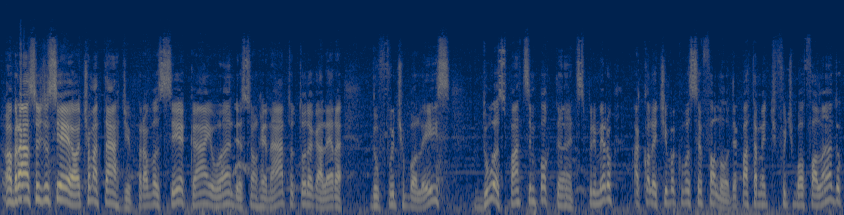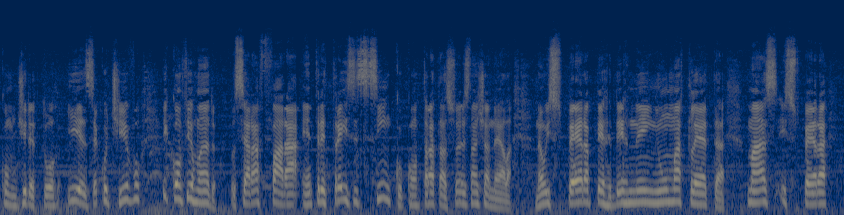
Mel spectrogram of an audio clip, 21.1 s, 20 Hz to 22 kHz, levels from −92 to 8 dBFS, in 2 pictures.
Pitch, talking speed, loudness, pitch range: 180 Hz, 150 wpm, -38 LUFS, 160-200 Hz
